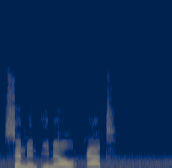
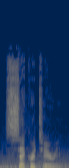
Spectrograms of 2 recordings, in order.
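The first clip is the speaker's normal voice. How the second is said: "secretary" stressed on the opening SEC; stress on first syllable. Shown as a demonstration. Teacher modelling a word for learners, first-syllable stress on "secretary". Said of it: "just a difference in the stress".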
